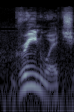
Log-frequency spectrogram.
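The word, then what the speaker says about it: Greenwich: of people from the towns of Dana, Enfield, Greenwitch, and yes, that is the correct pronunciation, and Prescott.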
